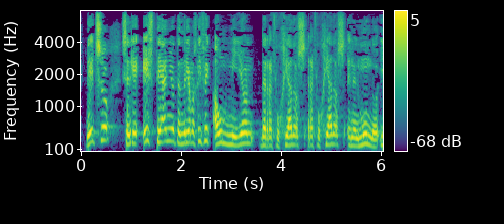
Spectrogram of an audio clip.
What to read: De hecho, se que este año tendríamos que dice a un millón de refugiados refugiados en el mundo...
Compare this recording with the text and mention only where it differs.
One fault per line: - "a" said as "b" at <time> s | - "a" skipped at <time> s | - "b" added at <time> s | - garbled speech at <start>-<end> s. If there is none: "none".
none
